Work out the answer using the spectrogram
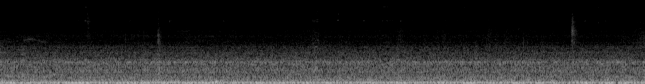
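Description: Passenger train running at speed, heard inside the coach: a steady low rumble with a faint hum and a few light ticks.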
